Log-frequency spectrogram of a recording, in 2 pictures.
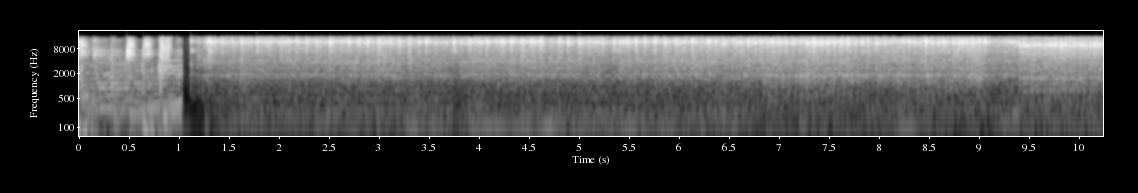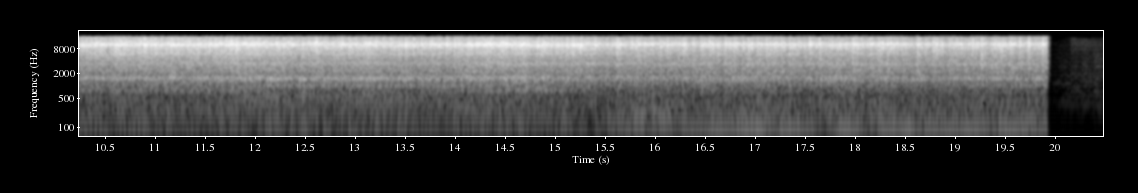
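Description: Background music that cuts off about a second in, then a small 49cc two-stroke engine on a homemade bicycle scooter running steadily.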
